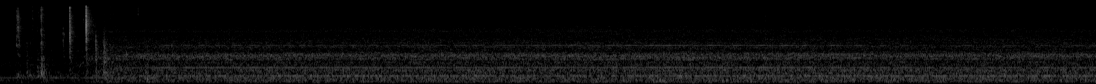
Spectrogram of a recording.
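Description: A hair dryer blows with a steady whirring hum.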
